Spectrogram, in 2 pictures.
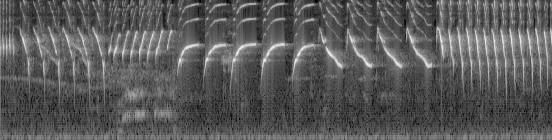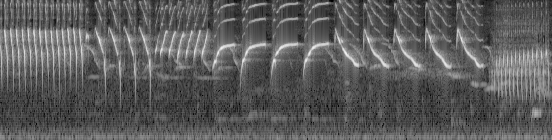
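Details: Gloster canary singing to prompt other canaries to sing; rolling series of curved whistles repeat in runs around a dense buzzy trill mid-way, ending with a lower harsh note.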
